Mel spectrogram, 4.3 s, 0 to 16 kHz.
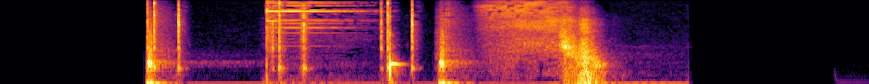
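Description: Sound effects of a like-and-subscribe button animation: a couple of sharp mouse clicks, a bright ringing bell ding about 1.3 s in, two more clicks, and a short whoosh near the 3-second mark.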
